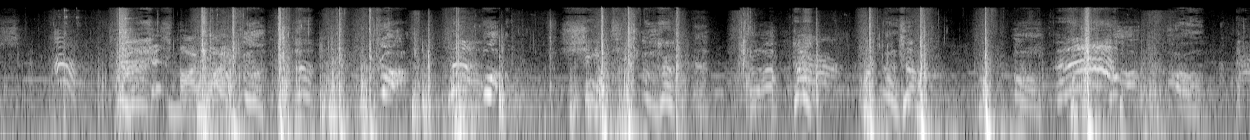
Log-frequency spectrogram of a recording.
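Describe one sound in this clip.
Fists thud hard against bodies in a brawl.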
